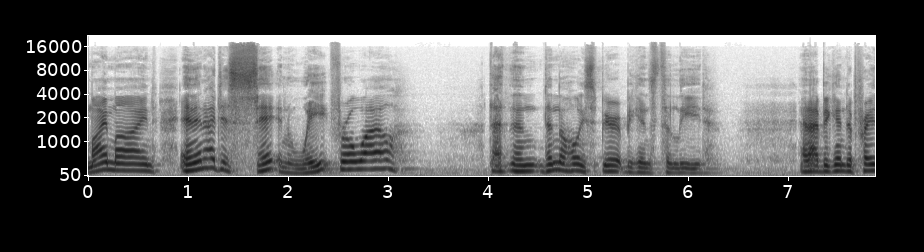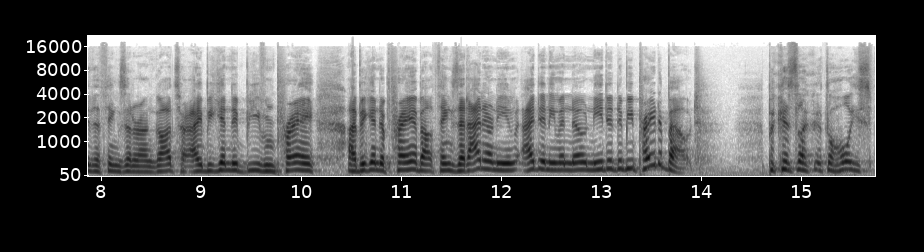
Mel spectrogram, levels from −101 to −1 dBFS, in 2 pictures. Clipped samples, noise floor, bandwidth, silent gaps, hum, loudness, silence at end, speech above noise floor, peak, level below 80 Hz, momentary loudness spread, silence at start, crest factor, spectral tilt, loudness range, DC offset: under 0.1%; -48 dBFS; 18 kHz; none; none; -17 LUFS; 0.05 s; 31 dB; 0 dBFS; -56 dBFS; 9 LU; 0 s; 18 dB; -5.5 dB/octave; 6 LU; 0.3%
